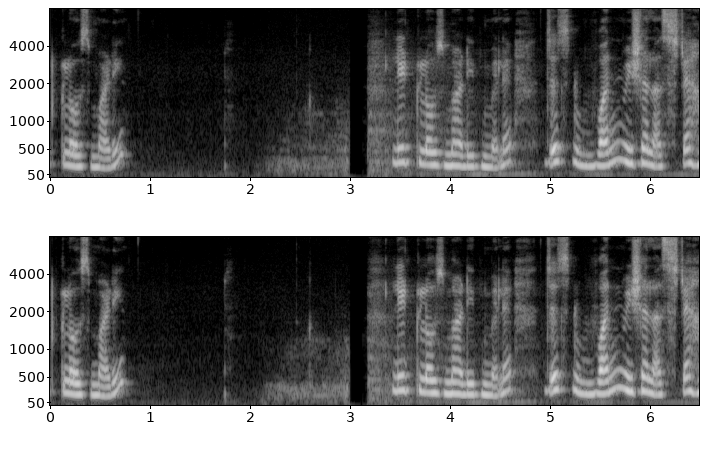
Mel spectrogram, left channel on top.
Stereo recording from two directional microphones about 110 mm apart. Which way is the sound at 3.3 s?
20° right (ahead or behind).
